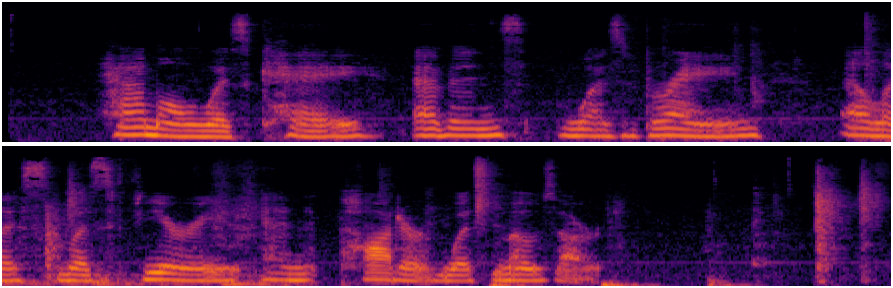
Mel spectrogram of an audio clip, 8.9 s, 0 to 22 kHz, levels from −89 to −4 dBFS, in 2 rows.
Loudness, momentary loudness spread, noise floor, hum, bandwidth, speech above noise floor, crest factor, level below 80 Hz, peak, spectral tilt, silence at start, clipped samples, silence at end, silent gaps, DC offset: -33 LUFS; 9 LU; -61 dBFS; none; 16 kHz; 28 dB; 18 dB; -52 dBFS; -16 dBFS; -6.5 dB/octave; 0.5 s; under 0.1%; 0.05 s; none; under 0.1%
